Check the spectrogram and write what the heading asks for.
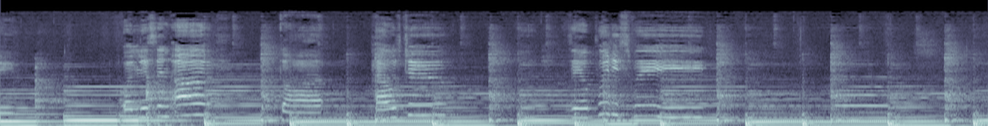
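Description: A boy singing a song over a strummed acoustic guitar accompaniment.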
